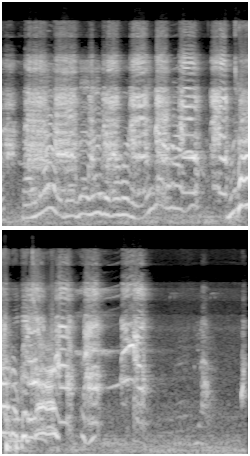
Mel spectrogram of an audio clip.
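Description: Several chickens, including a newly bought hen covered under a basin at a garden house, cluck and crow loudly and close by in quick bursts for most of the clip before the sound drops away near the end.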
